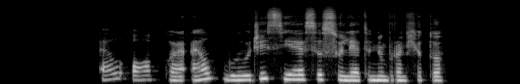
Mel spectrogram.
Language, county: Lithuanian, Kaunas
